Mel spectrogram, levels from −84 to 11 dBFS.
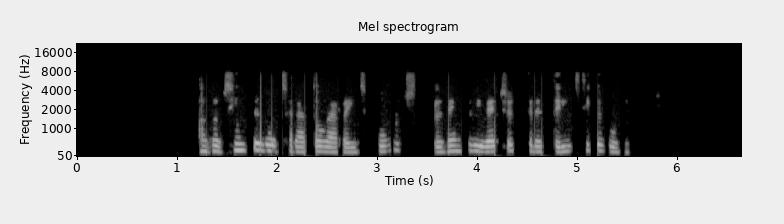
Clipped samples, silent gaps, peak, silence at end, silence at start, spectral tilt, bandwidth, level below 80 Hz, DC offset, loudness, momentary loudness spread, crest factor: under 0.1%; 1.71-1.75 s, 2.90-3.01 s, 3.39-3.56 s, 4.41-4.50 s, 5.15-5.19 s; -8 dBFS; 1.15 s; 1.2 s; -6 dB/octave; 8 kHz; -62 dBFS; under 0.1%; -25 LUFS; 10 LU; 18 dB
